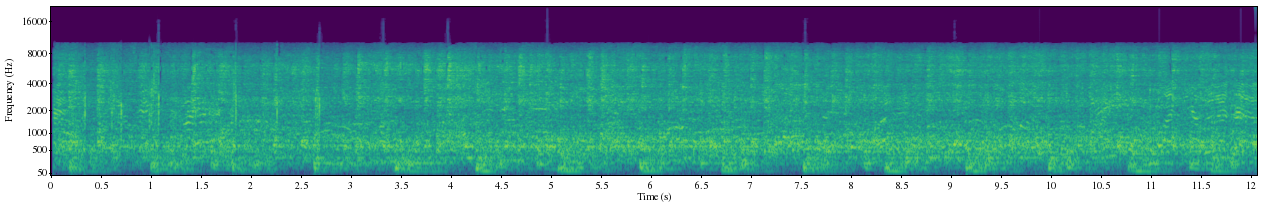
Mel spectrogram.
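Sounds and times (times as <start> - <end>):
loud club music with percussive hits: 0.0 - 12.0.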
